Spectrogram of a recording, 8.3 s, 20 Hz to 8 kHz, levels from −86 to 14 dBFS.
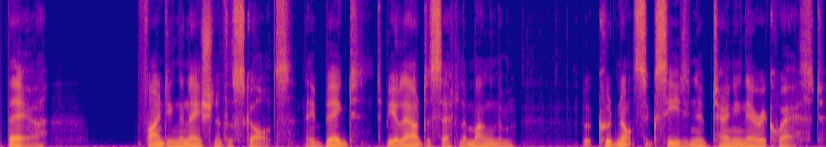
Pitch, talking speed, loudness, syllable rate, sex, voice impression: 95 Hz, 175 wpm, -17 LUFS, 5.6 syllables/s, male, masculine, middle-aged, thick, tensed, slightly dark, clear, intellectual, calm, mature, reassuring, wild, lively, slightly strict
